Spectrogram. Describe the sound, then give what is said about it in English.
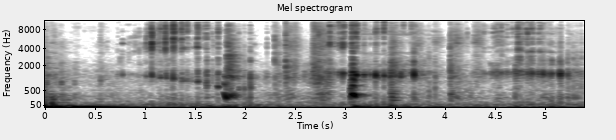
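Loud crunching as someone bites and chews a crisp Sun chip into a microphone, with irregular bursts of crackly crunches over several seconds and no talking. “I'm going to pick up the sun chip and eat it.”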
